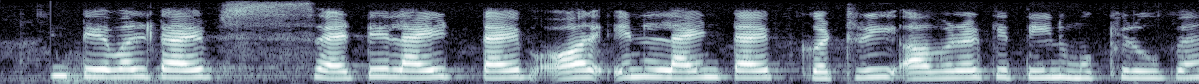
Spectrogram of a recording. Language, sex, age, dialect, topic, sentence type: Hindi, female, 18-24, Kanauji Braj Bhasha, agriculture, statement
